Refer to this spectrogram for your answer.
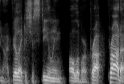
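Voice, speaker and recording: Against a quiet background, a man talks at a fairly quick pace with lively intonation. He has an ordinary speaking voice. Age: 40s. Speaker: microfiber products business owner. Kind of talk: interview. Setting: live-streamed podcast.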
